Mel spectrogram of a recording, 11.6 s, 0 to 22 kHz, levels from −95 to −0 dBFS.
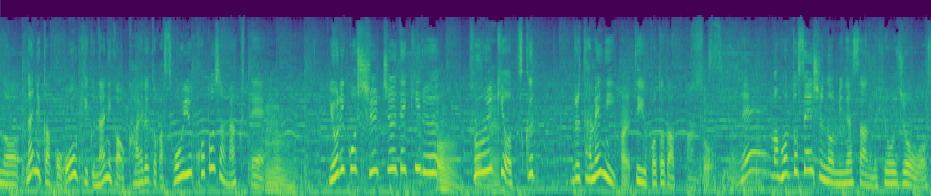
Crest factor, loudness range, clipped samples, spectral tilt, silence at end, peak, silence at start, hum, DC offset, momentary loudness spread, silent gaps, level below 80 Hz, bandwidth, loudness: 14 dB; 2 LU; under 0.1%; -4 dB/octave; 0 s; -2 dBFS; 0 s; none; under 0.1%; 7 LU; none; -34 dBFS; 16 kHz; -16 LUFS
